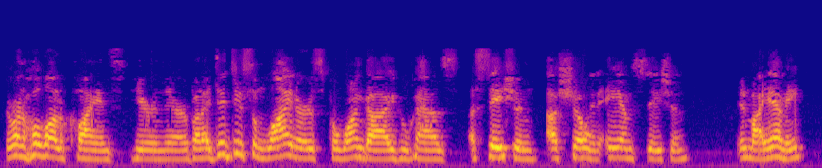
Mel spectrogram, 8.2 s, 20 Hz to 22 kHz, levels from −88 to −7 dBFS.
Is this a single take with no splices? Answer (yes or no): no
